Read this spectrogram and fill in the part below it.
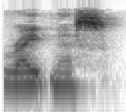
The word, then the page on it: rightness: American English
